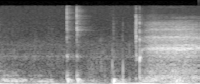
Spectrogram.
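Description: A few faint computer mouse clicks, then a soft hiss in the second half.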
